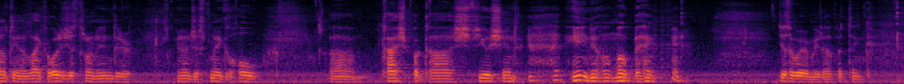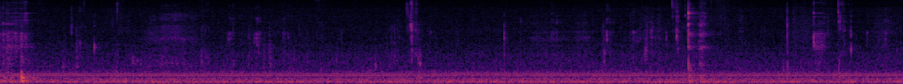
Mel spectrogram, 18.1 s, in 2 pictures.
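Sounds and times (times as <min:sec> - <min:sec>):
steady low hum: 0:00.0 - 0:18.0
person chewing: 0:09.6 - 0:18.0.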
